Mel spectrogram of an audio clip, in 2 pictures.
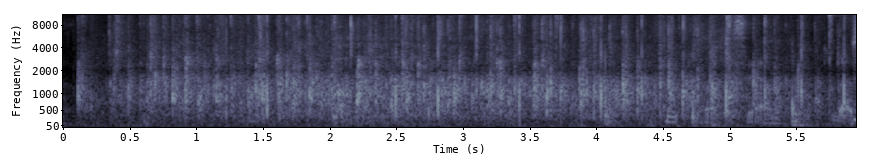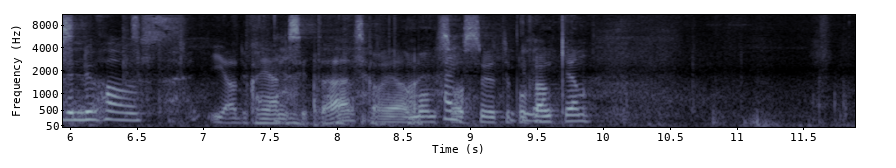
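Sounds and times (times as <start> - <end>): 
audience applause: 0.0 - 6.5
speech: 6.0 - 10.2.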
